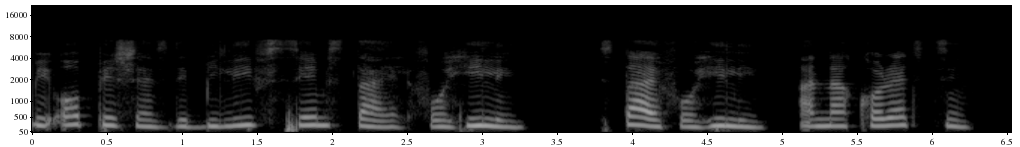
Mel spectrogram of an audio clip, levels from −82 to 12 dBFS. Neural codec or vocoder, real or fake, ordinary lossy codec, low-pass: vocoder, 44.1 kHz, 128 mel bands every 256 samples, BigVGAN v2; fake; MP3, 48 kbps; 7.2 kHz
